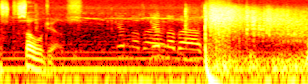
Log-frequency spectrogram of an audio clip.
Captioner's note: rifles firing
